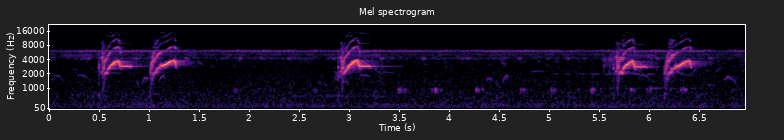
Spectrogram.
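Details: Singing hwamei: five bright upslurred whistles, mostly in quick pairs, separated by pauses of about two seconds, over a faint steady high tone.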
